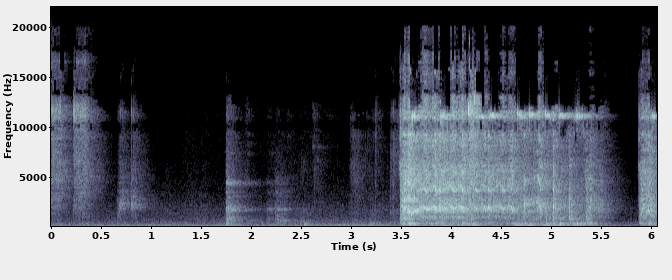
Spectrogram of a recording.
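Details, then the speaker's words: 2004 Yamaha WR450 single after sitting, new battery fitted, electric start with brake clean: starter whirs, weak pops, then a rough two-second burst that fades; hard start, owner suspects gummed-up carburetor. "Let's try the brake clean here. It sounded like it wanted to pop off."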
